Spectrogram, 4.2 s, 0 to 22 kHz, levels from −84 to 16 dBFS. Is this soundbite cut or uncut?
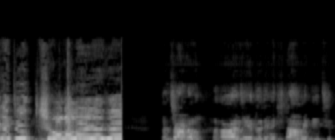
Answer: cut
